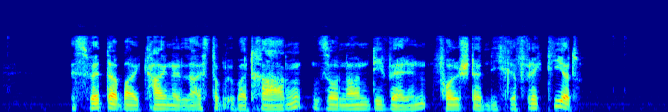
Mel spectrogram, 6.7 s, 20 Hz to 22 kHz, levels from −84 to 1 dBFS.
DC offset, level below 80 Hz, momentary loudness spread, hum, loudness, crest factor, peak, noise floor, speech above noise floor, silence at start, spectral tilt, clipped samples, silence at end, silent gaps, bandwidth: under 0.1%; -68 dBFS; 10 LU; none; -32 LUFS; 22 dB; -10 dBFS; -78 dBFS; 46 dB; 0.7 s; -4 dB/octave; under 0.1%; 0.9 s; none; 10.5 kHz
